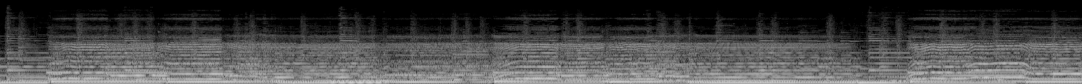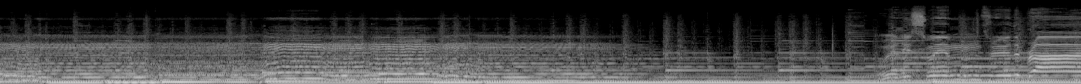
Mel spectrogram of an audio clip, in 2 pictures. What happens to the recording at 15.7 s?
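Nothing goes wrong at 15.7 s; the audio plays through that moment intact, with no dropout, glitch or distortion.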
